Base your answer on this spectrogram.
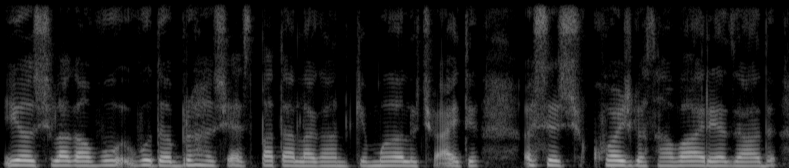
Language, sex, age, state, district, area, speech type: Kashmiri, female, 30-45, Jammu and Kashmir, Ganderbal, rural, spontaneous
